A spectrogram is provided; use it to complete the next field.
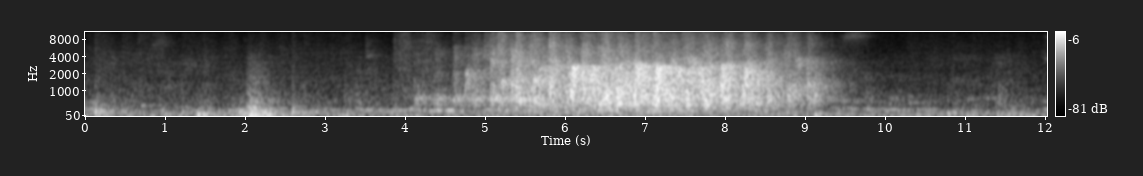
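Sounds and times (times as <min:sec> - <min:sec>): audience applauding: 0:04.5 - 0:09.3.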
